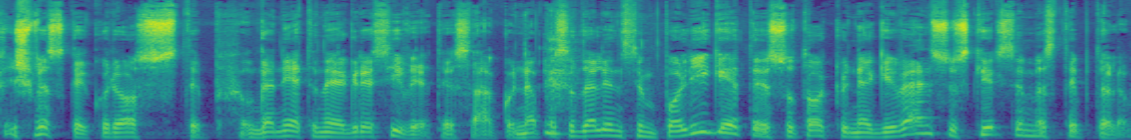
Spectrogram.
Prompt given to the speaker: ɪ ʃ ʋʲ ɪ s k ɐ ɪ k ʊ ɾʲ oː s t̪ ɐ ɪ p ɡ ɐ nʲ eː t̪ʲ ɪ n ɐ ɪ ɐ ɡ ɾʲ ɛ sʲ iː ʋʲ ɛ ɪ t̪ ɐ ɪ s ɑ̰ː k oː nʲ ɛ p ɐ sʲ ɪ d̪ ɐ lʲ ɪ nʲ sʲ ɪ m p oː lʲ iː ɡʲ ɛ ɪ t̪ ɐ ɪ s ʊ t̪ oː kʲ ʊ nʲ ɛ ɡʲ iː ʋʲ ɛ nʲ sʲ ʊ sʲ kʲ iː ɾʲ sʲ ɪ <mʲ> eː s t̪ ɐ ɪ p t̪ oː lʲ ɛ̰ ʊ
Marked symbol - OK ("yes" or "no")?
yes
